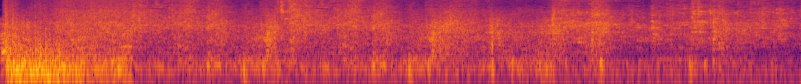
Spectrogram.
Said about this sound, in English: A powerful shockwave shattered windows. Last February, an asteroid did explode over a city, Chelyabinsk in Russia.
